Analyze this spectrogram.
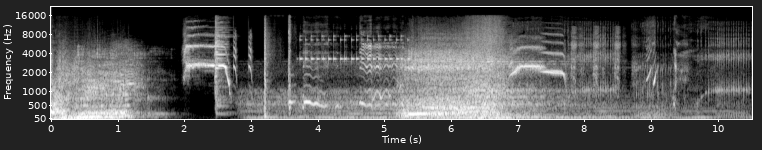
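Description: A cartoon creature squeals and shrieks in a high, excited voice.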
